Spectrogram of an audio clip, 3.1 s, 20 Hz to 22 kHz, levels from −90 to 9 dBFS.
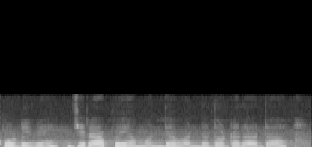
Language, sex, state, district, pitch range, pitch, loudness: Kannada, female, Karnataka, Koppal, 240-265 Hz, 255 Hz, -15 LUFS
